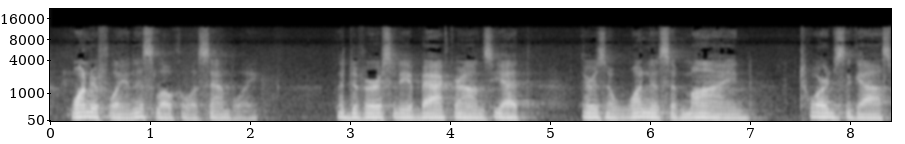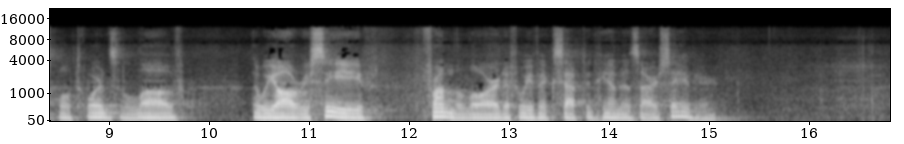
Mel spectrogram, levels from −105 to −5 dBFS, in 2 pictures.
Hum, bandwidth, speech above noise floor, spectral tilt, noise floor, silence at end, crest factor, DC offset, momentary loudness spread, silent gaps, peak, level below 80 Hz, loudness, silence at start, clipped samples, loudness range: none; 12.5 kHz; 35 dB; -6.5 dB/octave; -58 dBFS; 1.7 s; 22 dB; under 0.1%; 13 LU; none; -2 dBFS; -54 dBFS; -24 LUFS; 0.2 s; under 0.1%; 4 LU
